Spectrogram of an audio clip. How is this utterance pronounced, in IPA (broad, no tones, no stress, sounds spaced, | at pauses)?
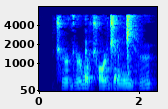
t͡ʃʰ ʉ ɹ ɡ y ɹ w ɛ w t͡ʃʰ ɔ ɹ d͡ʒ ɛ ɾ ø n ŋ͡ǁ i h ʉ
